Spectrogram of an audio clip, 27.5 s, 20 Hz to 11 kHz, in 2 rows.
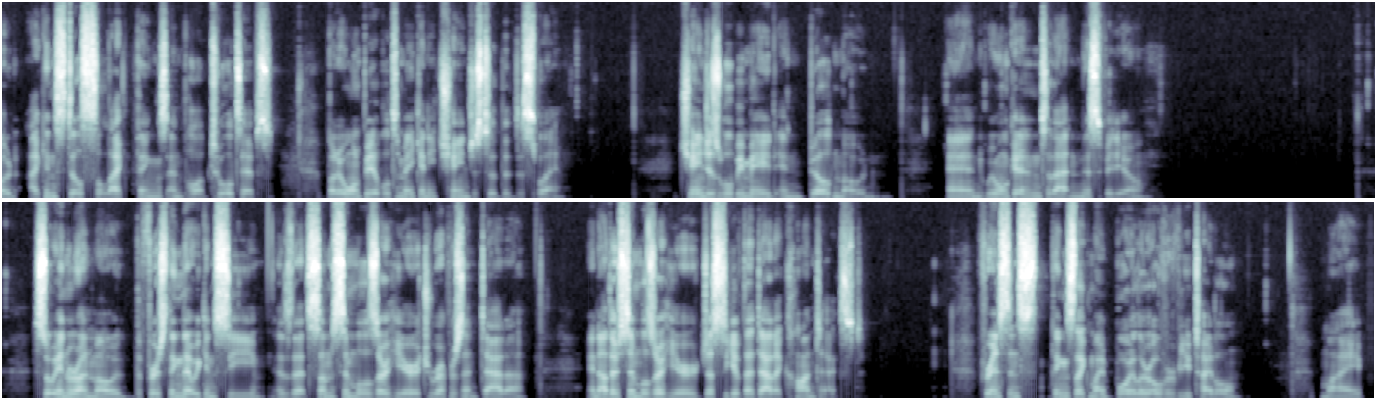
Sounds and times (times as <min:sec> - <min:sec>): Speech: 0:00.0 - 0:05.7, 0:06.8 - 0:11.6, 0:14.1 - 0:19.1, 0:19.7 - 0:22.4, 0:23.6 - 0:26.2, 0:27.0 - 0:27.4.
